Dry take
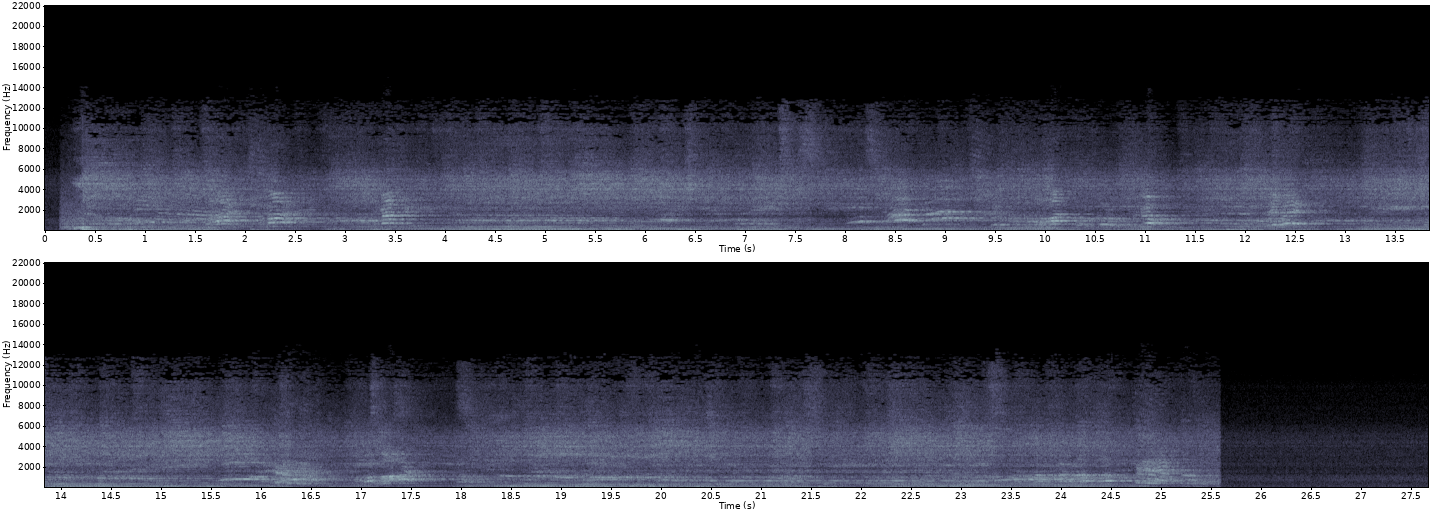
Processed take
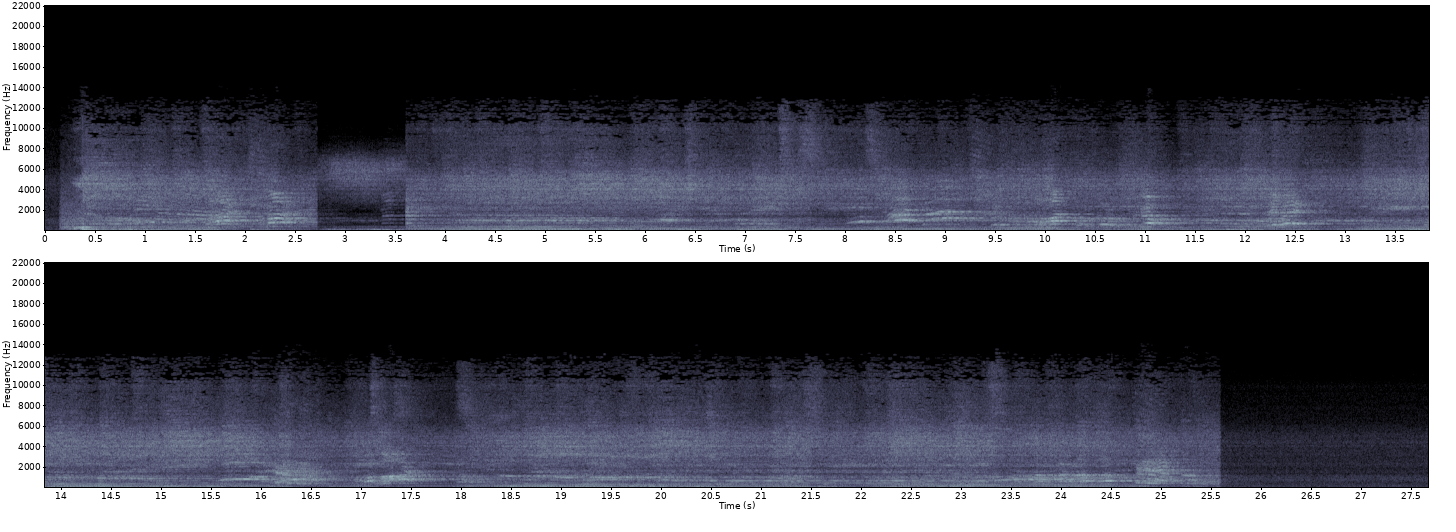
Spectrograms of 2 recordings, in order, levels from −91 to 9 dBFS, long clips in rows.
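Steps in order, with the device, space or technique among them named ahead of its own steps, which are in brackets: 2.72–3.61 s: FFT filter 110 Hz 0 dB, 220 Hz -20 dB, 320 Hz -8 dB, 650 Hz -29 dB, 1.2 kHz -22 dB, 1.8 kHz -28 dB, 4.4 kHz -10 dB, 6.5 kHz +8 dB, 9.5 kHz -25 dB; compressed reverb return (on a send at -12.5 dB: reverberation RT60 1.0 s, pre-delay 10 ms + compression, threshold -42 dBFS, peak gain reduction 17.5 dB)

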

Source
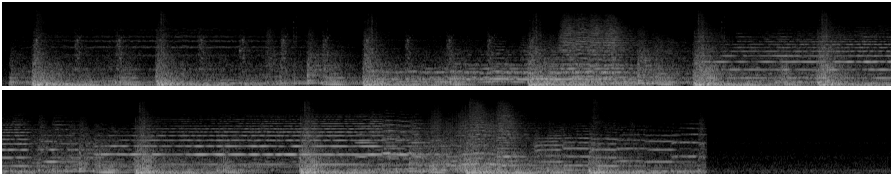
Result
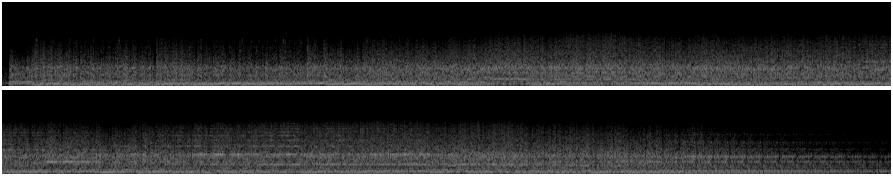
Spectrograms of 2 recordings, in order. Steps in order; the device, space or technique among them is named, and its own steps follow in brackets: resonant low shelf 750 Hz +10.5 dB, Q 1.5; analogue delay pedal into a guitar amplifier (bucket-brigade echo 165 ms, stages 4096, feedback 83%, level -5 dB; valve stage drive 33 dB, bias 0.75; cabinet simulation 91–4400 Hz, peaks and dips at 240 Hz -9 dB, 380 Hz -8 dB, 870 Hz +7 dB); trim -2.5 dB

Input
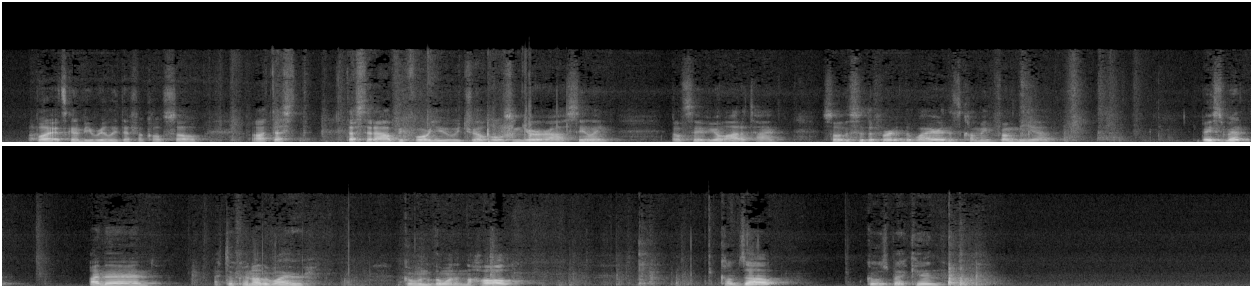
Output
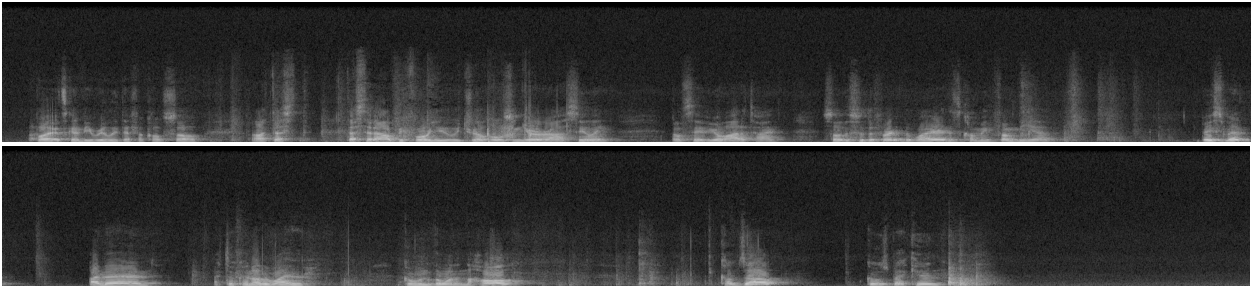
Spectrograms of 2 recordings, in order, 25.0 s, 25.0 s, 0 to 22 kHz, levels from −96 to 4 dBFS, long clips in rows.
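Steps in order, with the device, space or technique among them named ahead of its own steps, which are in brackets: compact cassette (saturation -16.5 dBFS, distortion -13 dB; low-pass 9.6 kHz; wow and flutter; white noise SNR 35 dB); trim -1 dB

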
